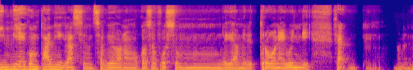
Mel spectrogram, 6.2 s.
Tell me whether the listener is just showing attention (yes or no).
yes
